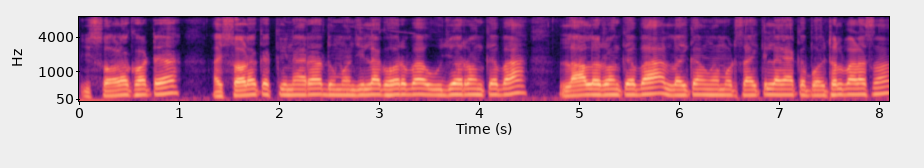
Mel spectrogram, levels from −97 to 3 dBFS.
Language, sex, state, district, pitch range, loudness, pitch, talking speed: Bhojpuri, male, Bihar, Muzaffarpur, 145-160 Hz, -14 LUFS, 155 Hz, 205 wpm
